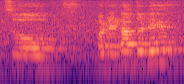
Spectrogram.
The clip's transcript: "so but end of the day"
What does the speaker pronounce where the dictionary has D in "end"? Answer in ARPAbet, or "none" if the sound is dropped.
none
